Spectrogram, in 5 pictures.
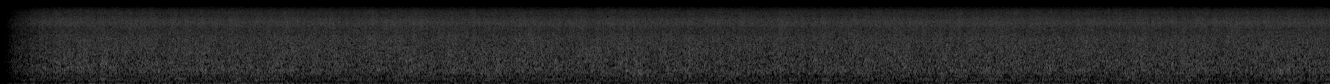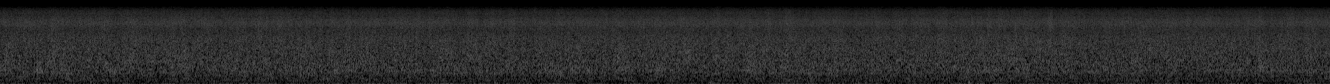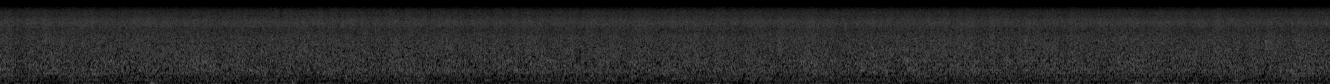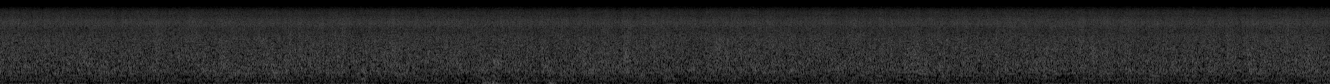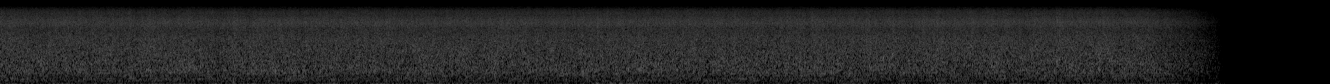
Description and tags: Small Waterfall (more distant approach)
At the National Park of Germany. In some spots there is unfortunately a little bit of recorder movement noise. But there is still a lot of audio that can be used without a problem. Normalized +6db.
waterfall, waterfall-distant-recording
